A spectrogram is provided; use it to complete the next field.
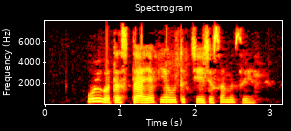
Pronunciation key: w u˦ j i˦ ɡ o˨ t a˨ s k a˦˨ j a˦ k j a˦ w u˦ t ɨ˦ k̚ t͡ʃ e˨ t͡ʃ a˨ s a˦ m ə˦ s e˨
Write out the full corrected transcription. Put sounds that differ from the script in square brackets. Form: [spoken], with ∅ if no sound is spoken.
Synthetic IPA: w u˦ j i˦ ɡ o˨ t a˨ s [t] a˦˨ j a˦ k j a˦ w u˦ t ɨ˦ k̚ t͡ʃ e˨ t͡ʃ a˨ s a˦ m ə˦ s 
